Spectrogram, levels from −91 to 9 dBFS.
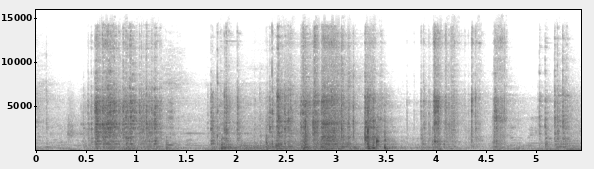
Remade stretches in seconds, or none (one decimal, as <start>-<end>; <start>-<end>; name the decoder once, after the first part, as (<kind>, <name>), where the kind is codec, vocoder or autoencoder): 2.5-4.7 (codec, SNAC)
